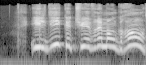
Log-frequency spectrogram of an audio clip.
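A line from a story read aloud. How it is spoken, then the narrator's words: Exclamation. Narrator (French): s'exclama Boon Boy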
